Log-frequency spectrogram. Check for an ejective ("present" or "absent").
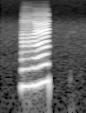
absent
